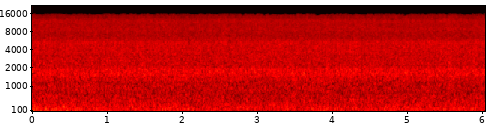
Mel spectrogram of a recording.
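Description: Steady, even rushing of a waterfall, a hiss-like roar of falling water with no change in pitch or rhythm.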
